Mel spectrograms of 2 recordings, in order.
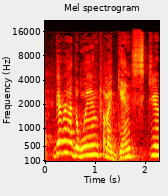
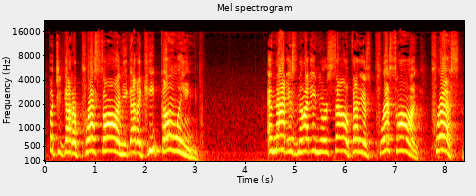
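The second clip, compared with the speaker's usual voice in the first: raised, ringing preacher's exhortation; preaching at full force; 5 semitones higher than usual. Acted. Preacher urging the church to press on to the prize, full-force preaching.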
